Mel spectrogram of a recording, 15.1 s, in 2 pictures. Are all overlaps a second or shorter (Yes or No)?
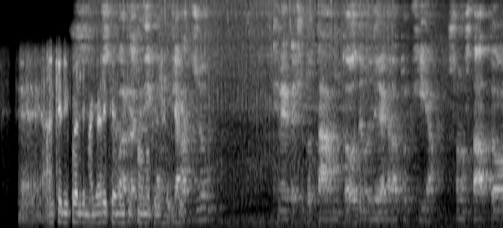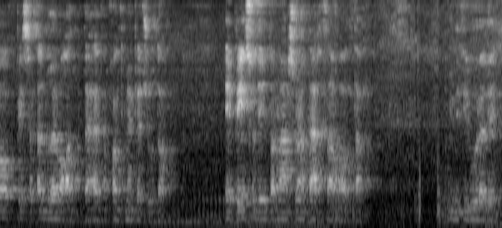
No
